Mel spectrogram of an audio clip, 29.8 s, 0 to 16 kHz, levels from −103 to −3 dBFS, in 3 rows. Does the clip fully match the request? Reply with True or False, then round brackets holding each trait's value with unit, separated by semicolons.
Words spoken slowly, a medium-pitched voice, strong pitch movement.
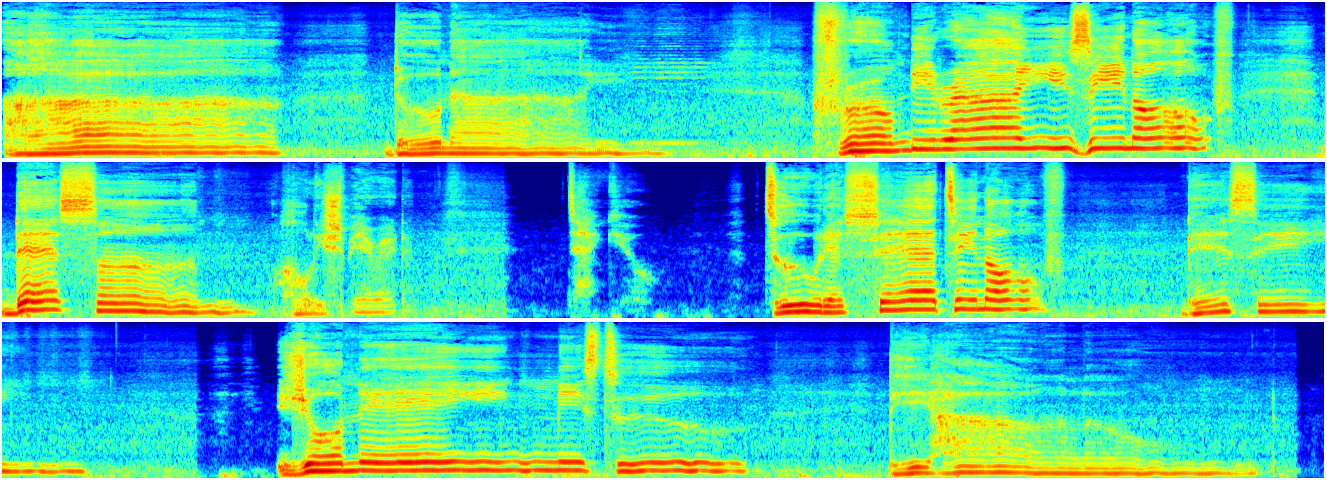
True (50 wpm; 145 Hz; 7.9 semitones)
